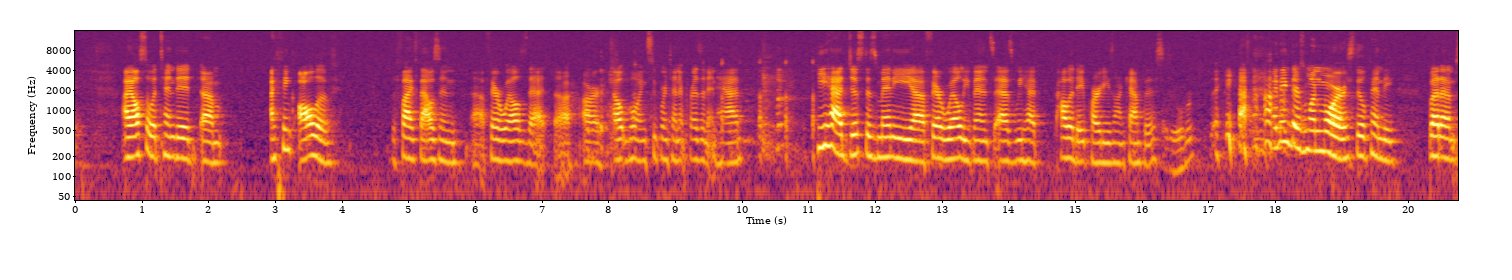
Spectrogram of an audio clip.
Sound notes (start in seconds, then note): 10.9 chuckling; 17.0 laughing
